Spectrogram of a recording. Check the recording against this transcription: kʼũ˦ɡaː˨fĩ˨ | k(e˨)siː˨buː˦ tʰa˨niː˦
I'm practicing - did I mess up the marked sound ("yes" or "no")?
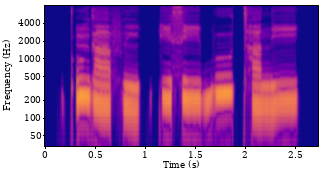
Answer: yes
